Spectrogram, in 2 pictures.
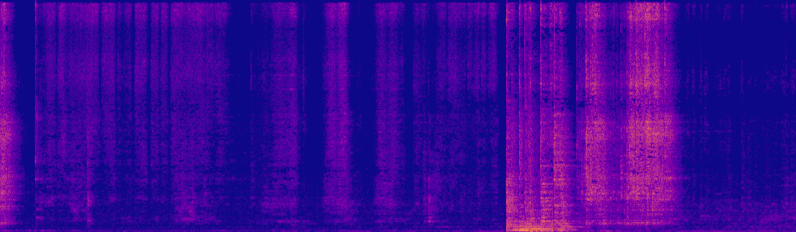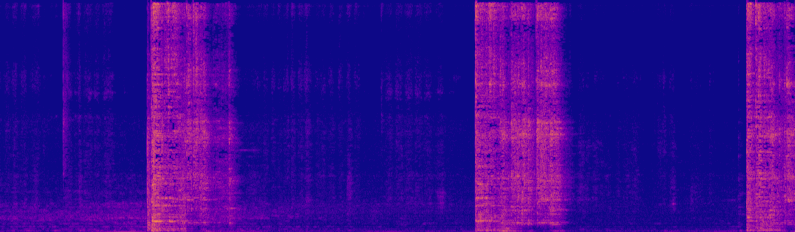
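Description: Metal dishes clink and scrape in a steel sink.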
